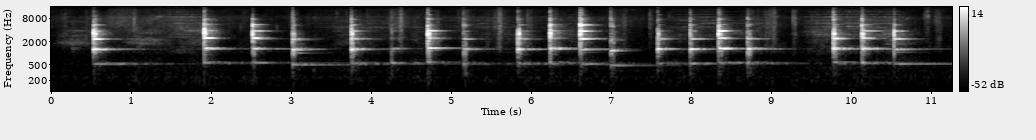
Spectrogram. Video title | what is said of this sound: 2023 Harley Davidson Pan America 5000 Mile Service Part 2: Checking and Setting Drive Chain Tension | now you can hear how they all have a sound to them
